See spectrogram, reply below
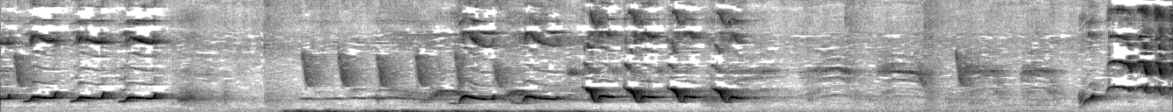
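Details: Competitive forest-voice song from a laughingthrush that keeps switching its voice: looping whistled phrases repeated more than twice a second, a low rumbling noise underneath for a few seconds, then sparse high chirps and a sudden loud burst.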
